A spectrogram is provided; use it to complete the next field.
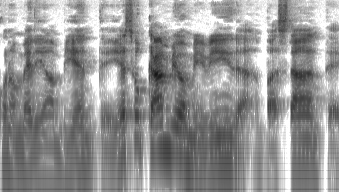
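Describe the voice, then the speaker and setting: A man with an English accent speaks at a fairly slow pace in a medium pitch. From US, Maryland. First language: English (speaking Spanish). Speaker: permaculture designer and author. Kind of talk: interview. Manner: halting, with fillers.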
